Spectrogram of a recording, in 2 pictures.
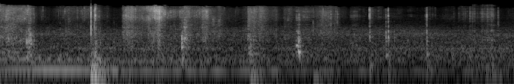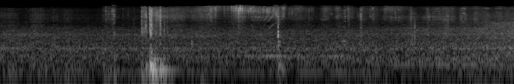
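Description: Handling noise from a trading-card hobby box being unwrapped and cut open on a table: scattered clicks, scrapes and knocks of the box and wrapping, with a heavier thump about a second in and another about two-thirds of the way through.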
